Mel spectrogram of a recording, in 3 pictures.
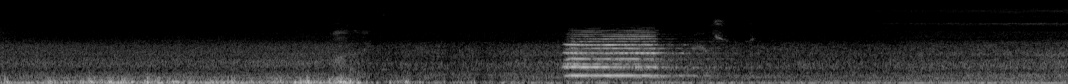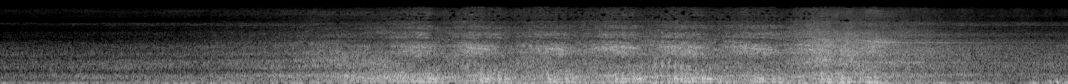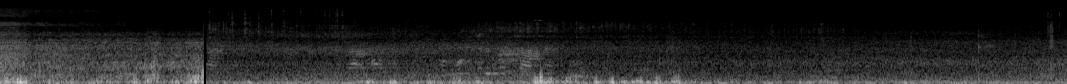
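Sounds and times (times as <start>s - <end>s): train passing at speed: 0.0s - 31.8s
train horn blast: 5.6s - 7.3s.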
